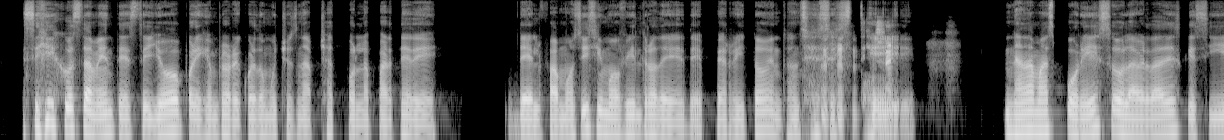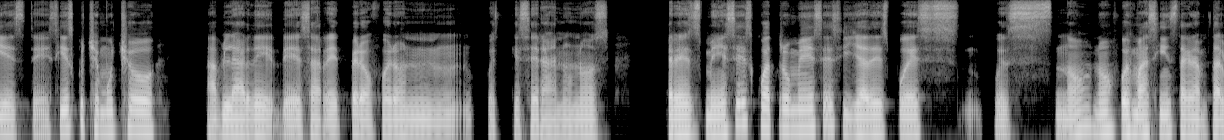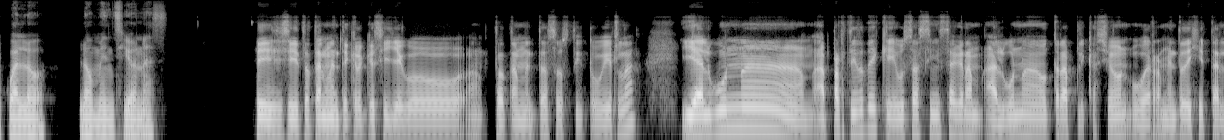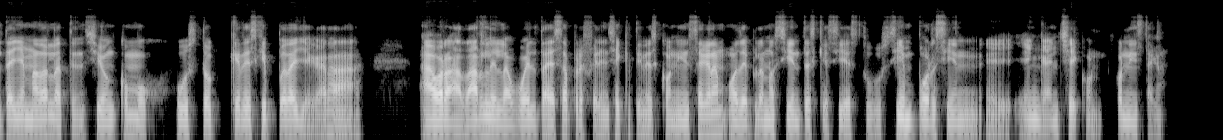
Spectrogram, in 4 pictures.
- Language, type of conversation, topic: Spanish, podcast, ¿Qué te frena al usar nuevas herramientas digitales?
- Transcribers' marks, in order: laughing while speaking: "Sí, justamente"; laugh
